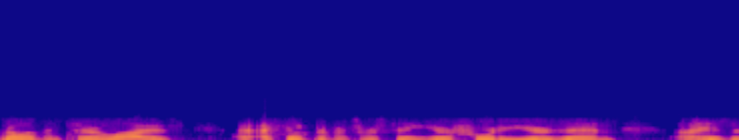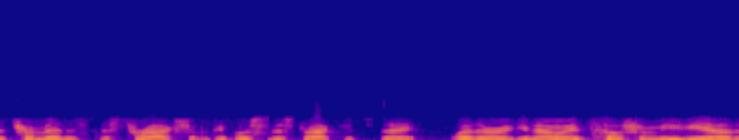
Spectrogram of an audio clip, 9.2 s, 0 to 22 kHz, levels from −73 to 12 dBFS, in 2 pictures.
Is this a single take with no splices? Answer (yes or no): no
